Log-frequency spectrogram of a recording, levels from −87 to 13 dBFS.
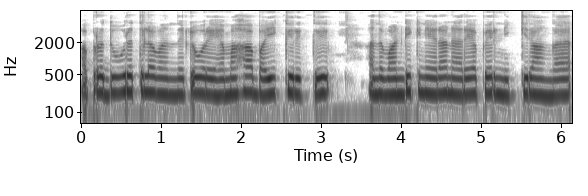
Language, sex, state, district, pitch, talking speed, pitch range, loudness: Tamil, female, Tamil Nadu, Nilgiris, 220 Hz, 125 wpm, 210-225 Hz, -14 LUFS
